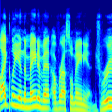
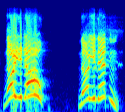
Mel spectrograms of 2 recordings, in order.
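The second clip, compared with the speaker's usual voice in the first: higher, louder indignant No, you don't; exasperated retort; 13 semitones higher, 7 dB louder than usual. Real, not acted. Host angrily rebutting the company's claim that they listen, loud indignant retort. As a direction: shout down the empty promise.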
